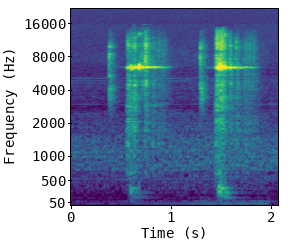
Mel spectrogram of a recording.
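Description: Faint short clicks from a wrist-mounted coil-gun web shooter being fired, one about half a second in and another about a second and a half in, each with a brief high whine. The balloon it is aimed at stays unburst.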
